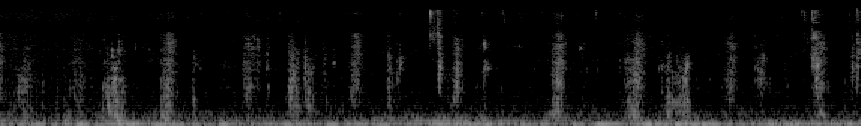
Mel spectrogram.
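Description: Faint chewing of a bite of steak fajita in a pan-crisped flour tortilla, with soft, irregular crunches and mouth clicks.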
